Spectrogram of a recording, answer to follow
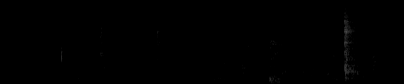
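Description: Near silence in a small room, broken by faint, irregular clicks and soft rustles, the loudest a sharp click about three and a half seconds in.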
